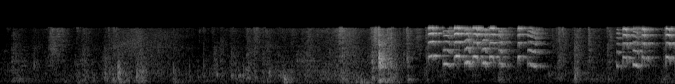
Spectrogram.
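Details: Three pet ferrets jumping about at playtime, giving bursts of rapid high squeaks in the later part, with scuffling and thumping of play throughout.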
